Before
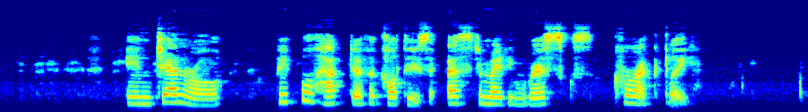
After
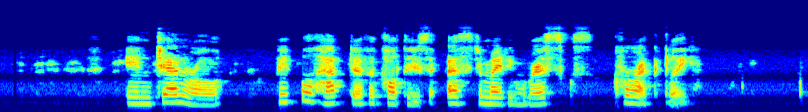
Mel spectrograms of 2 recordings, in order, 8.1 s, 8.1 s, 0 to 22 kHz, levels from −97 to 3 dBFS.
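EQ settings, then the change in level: low-pass 4.4 kHz 24 dB/octave; treble shelf 3.4 kHz +10.5 dB; static phaser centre 1.4 kHz, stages 6; +9.0 dB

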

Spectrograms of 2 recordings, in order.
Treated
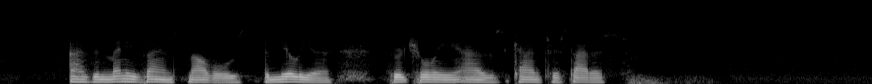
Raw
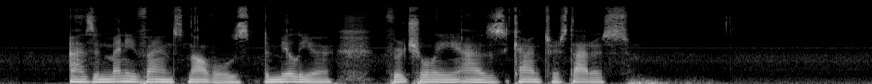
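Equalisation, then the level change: band-pass filter 360 Hz, Q 1.9; distance through air 320 m; +2.0 dB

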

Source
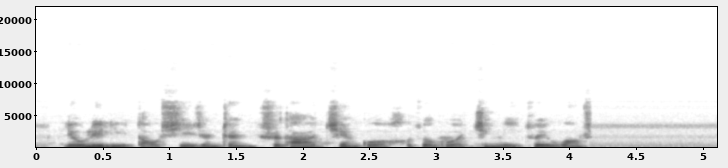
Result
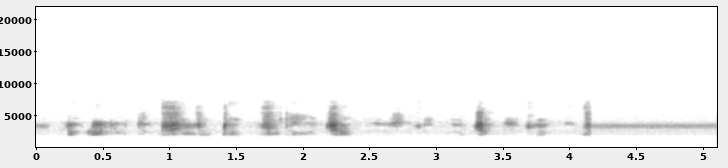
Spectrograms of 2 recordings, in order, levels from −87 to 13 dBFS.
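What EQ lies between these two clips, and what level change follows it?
brick-wall FIR high-pass 2 kHz; distance through air 90 m; peaking EQ 3.4 kHz +8.5 dB 0.41 oct; 0.0 dB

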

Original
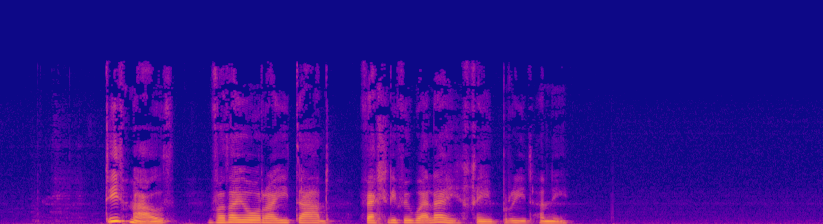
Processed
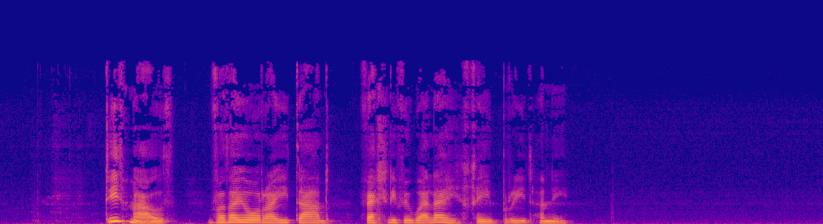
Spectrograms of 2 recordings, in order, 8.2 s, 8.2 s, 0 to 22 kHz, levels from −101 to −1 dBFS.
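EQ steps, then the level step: treble shelf 12 kHz +5 dB; +1.5 dB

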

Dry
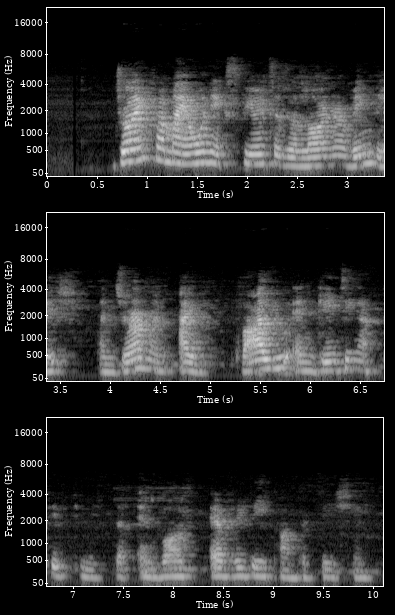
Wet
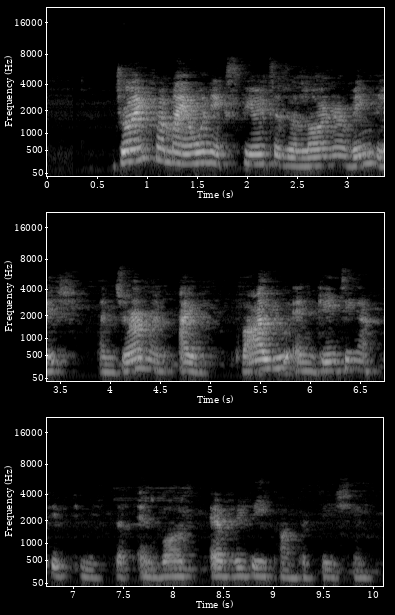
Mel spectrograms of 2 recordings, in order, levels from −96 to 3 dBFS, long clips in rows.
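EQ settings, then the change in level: resonant low shelf 340 Hz -7.5 dB, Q 1.5; peaking EQ 880 Hz -15 dB 0.86 oct; -9.0 dB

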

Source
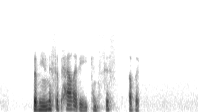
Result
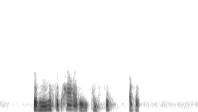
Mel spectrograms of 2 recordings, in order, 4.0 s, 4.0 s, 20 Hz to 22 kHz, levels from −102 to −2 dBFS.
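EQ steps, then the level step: cascade formant filter u; +4.5 dB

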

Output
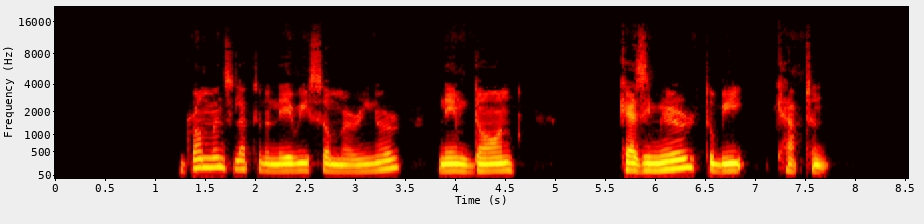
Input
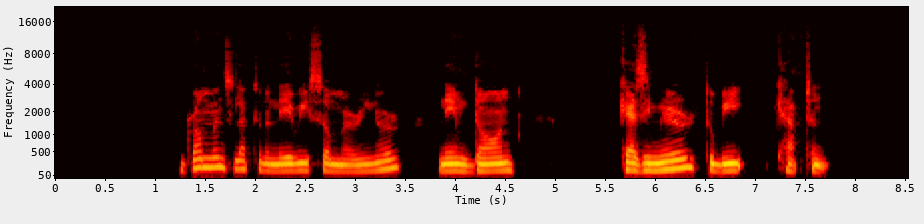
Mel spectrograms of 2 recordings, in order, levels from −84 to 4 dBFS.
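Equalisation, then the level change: dynamic bell 410 Hz, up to +5 dB, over -39 dBFS, Q 0.85; dynamic bell 1.1 kHz, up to +5 dB, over -51 dBFS, Q 1.5; +5.5 dB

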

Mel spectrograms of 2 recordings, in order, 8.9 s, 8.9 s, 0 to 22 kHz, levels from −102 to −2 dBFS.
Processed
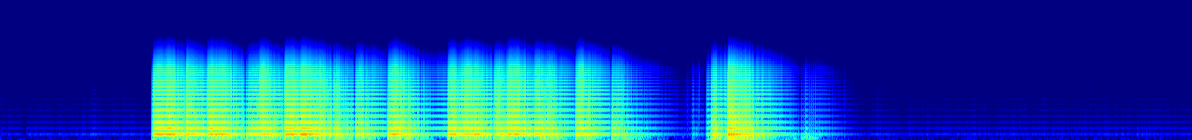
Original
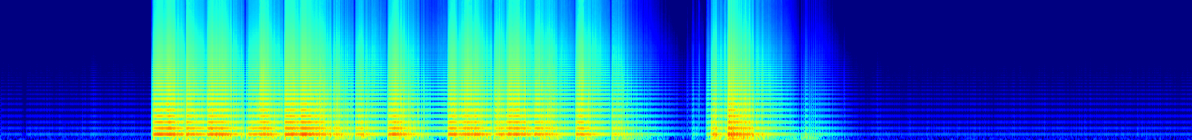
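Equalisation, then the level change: low-pass 2.9 kHz 24 dB/octave; -7.5 dB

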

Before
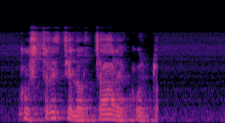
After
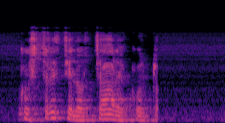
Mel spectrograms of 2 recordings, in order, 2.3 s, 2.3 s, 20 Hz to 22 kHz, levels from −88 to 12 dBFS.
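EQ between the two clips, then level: low-pass 7.9 kHz 12 dB/octave; 0.0 dB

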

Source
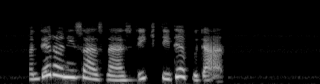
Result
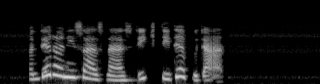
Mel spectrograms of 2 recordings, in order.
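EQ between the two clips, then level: treble shelf 2.7 kHz +10 dB; 0.0 dB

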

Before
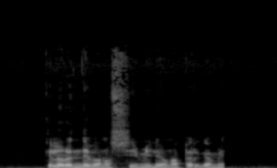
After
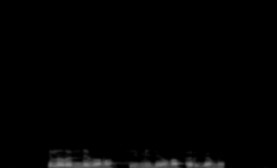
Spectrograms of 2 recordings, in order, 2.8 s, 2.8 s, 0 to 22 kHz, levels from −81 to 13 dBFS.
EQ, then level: band-pass filter 700 Hz, Q 5.8; distance through air 340 m; tilt EQ -2.5 dB/octave; 0.0 dB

